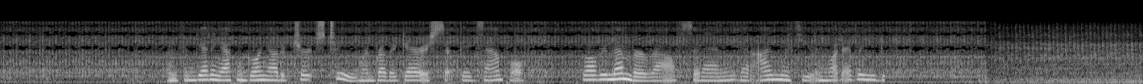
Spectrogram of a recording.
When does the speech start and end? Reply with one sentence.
You can hear the speech from 1.6 to 8.8 s.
